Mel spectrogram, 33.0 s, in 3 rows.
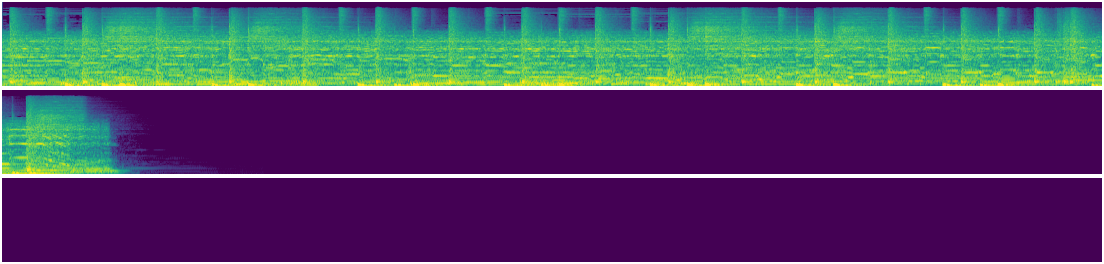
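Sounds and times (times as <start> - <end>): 
guitar: 0.0 - 12.4.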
